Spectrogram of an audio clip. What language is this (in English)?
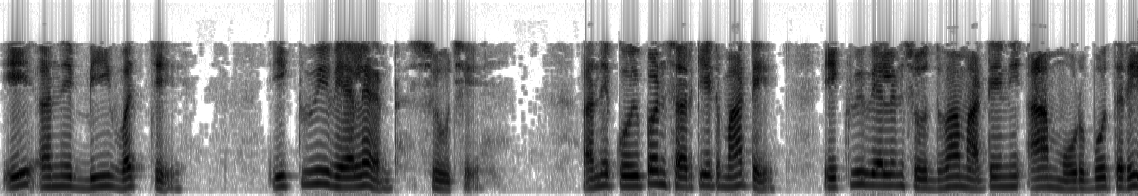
Gujarati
